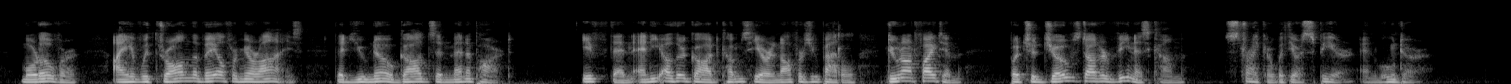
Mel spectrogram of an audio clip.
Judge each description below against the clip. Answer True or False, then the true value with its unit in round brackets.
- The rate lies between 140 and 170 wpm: False (180 wpm)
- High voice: False (120 Hz)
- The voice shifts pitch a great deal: False (4.0 semitones)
